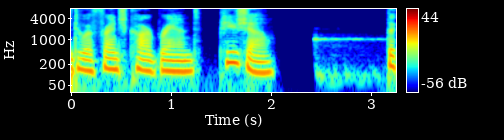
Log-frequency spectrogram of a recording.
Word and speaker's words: Peugeot: pronunciation moving on to a French car brand Peugeot the correct pronunciation is Peugeot with the emphasis on the first syllable everyone have their own versions of the name the most common mispronunciation is pujiat next let's look at a popular French car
